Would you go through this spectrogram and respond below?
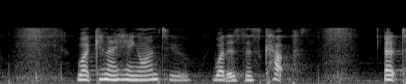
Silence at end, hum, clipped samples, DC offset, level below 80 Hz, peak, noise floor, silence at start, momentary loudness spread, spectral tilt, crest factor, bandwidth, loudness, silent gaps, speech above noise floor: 0 s; none; under 0.1%; 0.5%; -50 dBFS; -2 dBFS; -40 dBFS; 0.2 s; 22 LU; -10.5 dB/octave; 16 dB; 5.8 kHz; -18 LUFS; none; 22 dB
